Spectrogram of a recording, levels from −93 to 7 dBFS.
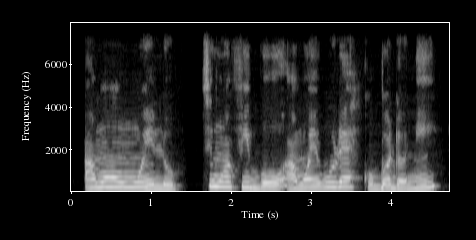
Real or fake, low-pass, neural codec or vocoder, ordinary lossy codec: fake; 7.2 kHz; codec, 16 kHz, 16 kbps, FunCodec, trained on Chinese and English, 50 frames a second; none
